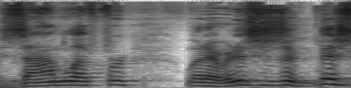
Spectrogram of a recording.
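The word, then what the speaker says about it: Zomlefer: know you got zom zomlifer's book i know you pronounce it zom leffer whatever this is a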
